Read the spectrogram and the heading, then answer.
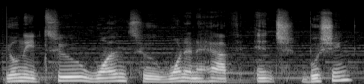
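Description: A man's voice: on the high side, measured pace, dark tone, soft background music. A man giving scripted how-to narration as a DIY host, in a plain-spoken, instructional manner.

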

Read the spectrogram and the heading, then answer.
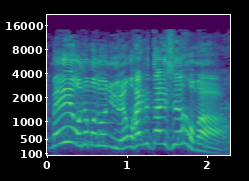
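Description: A man's voice: extremely high pitch, big pitch swings, quick pace. A man in his thirties performing as the exasperated straight man of a stand-up comedy duo on a large studio stage. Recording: noisy studio stage with loud crowd.

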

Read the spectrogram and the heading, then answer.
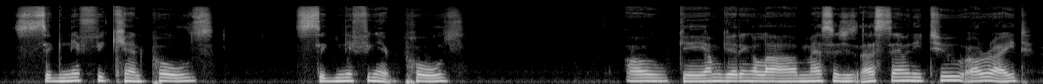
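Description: A man's voice: fairly high pitch, gravelly, dark tone, no echo. A sleepy man, not a native English speaker, casually commentating a mobile game pack opening while trying out a put-on British accent. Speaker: mobile game channel host.

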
